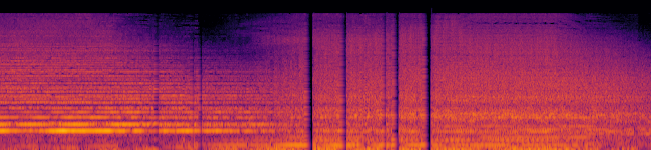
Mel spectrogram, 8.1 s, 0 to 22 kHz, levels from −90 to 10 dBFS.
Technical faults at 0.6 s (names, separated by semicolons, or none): none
